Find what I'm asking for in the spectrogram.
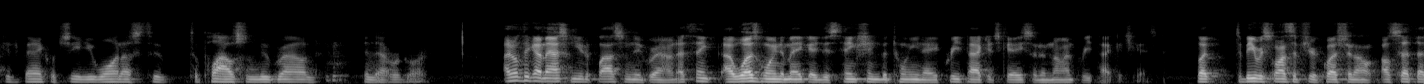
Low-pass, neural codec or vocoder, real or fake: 7.2 kHz; autoencoder, 48 kHz, 32 numbers a frame, DAC-VAE, trained on Japanese speech; fake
